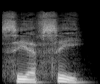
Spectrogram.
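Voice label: "cfc", British English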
